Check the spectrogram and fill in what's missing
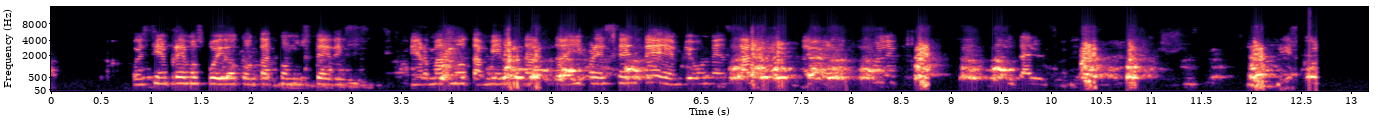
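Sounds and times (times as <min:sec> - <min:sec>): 
speech: 0:00.8 - 0:08.8
dogs barking: 0:03.4 - 0:12.5.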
